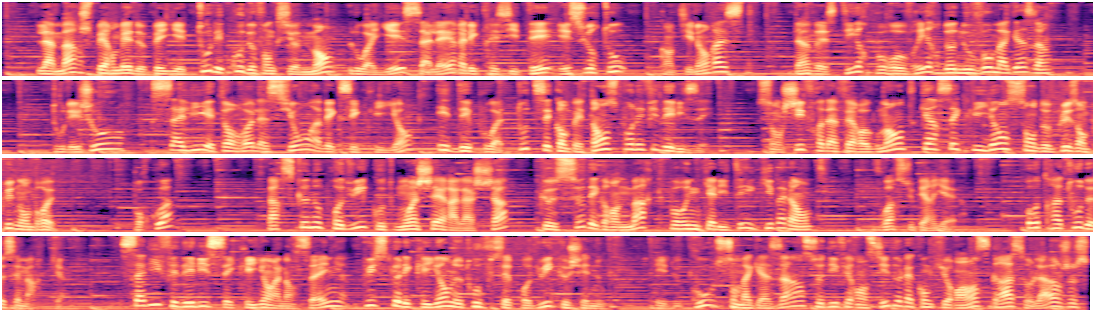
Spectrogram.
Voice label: french cartoon animation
